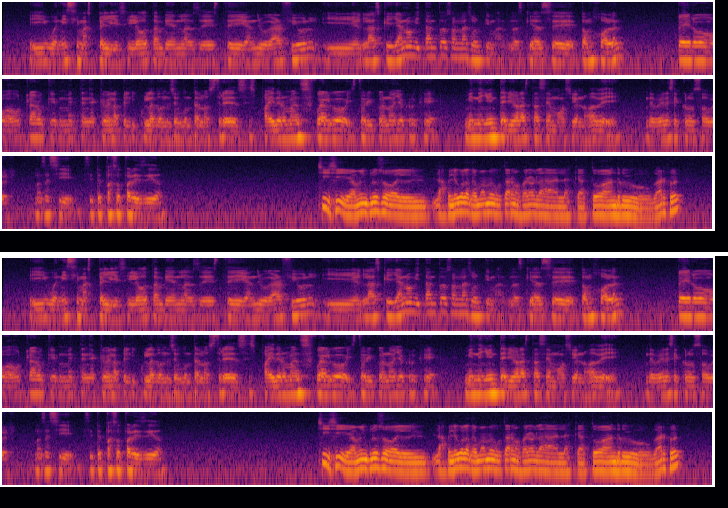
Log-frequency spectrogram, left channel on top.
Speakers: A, on the right (about 50°); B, on the right (about 80°).
A: Y buenísimas pelis. Y luego también las de este Andrew Garfield. Y las que ya no vi tanto son las últimas, las que hace Tom Holland. Pero claro que me tenía que ver la película donde se juntan los tres Spider-Mans. <laughs> Fue algo histórico, ¿no? Yo creo que mi niño interior hasta se emocionó de, de ver ese crossover. No sé si, si te pasó parecido.
B: Sí, sí, a mí incluso el- las películas que más me gustaron fueron la- las que actuó Andrew Garfield,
